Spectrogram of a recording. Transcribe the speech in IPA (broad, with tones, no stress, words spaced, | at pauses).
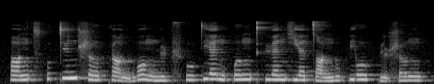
ɑ˧˥ŋt͡sʰu˧t̪y˥n ʂɤ˧˥kɑ̰˨˩ŋwɔ˥˩ n̪y˧˥ ʈ͡ʂʰu˧˥t̪jɛ˥˩n pɤ˥ŋt̪ʰɥɛ˥n ɕjɛ˥t̪ɑ˧˥ŋu˥ pjo˥ʊ̯ py̰˨˩ʂɤ˥ŋ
